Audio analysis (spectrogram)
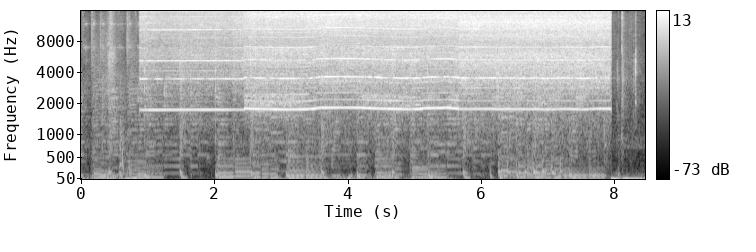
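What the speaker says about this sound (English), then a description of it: "this little contraption is a burr bit" A burr bit on a power tool reams out a metal wheel-lift part on an International 4300 truck, whining at a high steady pitch with chattering, grinding bursts throughout, close and loud.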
